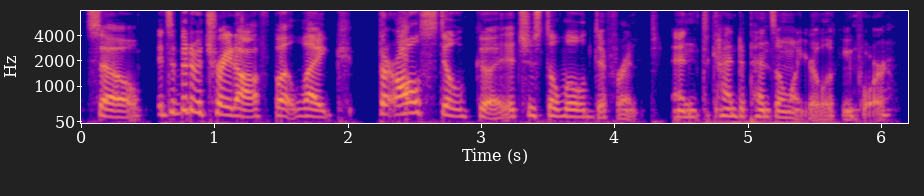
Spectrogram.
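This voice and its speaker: A woman's voice: mid-range voice, lively intonation, fast, a bit bright, dry recording. Woman, New Zealand accent, podcast co-host; chatty and eager, dry close sound. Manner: chatty, enthusiastic, many fillers. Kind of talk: casual chat.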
